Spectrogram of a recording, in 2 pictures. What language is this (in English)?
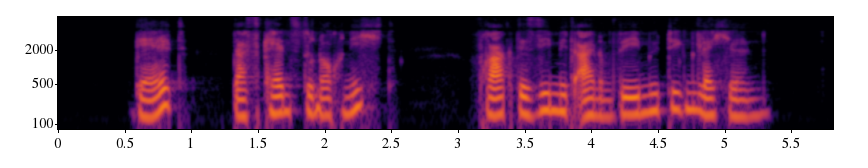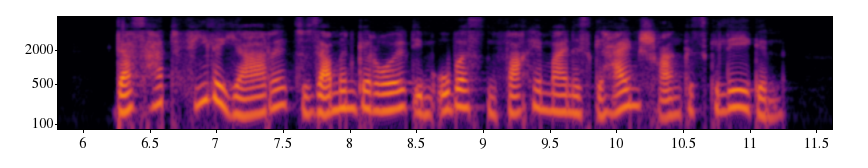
German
